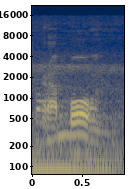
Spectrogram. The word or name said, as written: rapohong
